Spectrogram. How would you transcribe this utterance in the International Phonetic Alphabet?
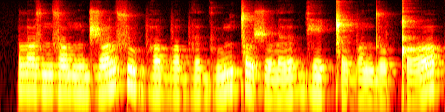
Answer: lɔznzɔm nd͡ʒɔlsubʱɔ bɔbʱɤɡʱum ǀoʃolɤ ɡʱe ǁɤbɔndo ǃɔ

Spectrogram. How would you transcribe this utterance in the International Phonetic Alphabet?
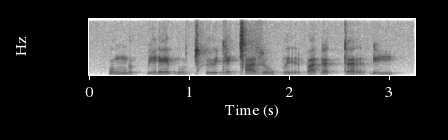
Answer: k͡poŋɵ k͡piɾe ɓuǀʰʉ deǀazu pɨrpaɗɐtːɐr ɗi

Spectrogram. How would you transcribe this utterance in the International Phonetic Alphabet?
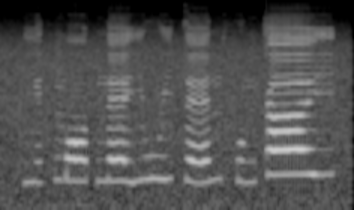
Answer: jɪ˨˥k̚mɔː˧t̚n̪ɛː˧ juː˧jt̪ɛː˨˥n fʊ˨˧ŋkaː˥j

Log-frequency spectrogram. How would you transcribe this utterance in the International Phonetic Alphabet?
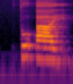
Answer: to ʔaj

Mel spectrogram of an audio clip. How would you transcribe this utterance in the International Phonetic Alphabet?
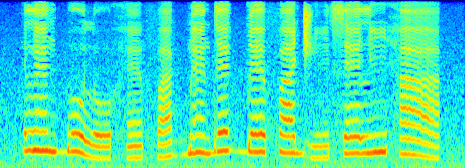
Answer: lɛ̃˦ɡ͡bo˦˨lo˨hɛ̃˨ fa˨˦ɡ͡bɛ̃˦ dɛ˦ɡ͡bɛ˦ fa˧d͡ʒĩ˨sɛ˧ lĩ˦ha˦˨

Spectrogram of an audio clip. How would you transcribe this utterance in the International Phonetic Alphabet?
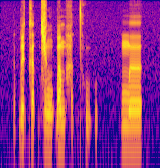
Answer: ɓɛ˨˦ka˨˩t̚t͡ɕa̤˨˩ŋɓa˧m ha˨˩t̚t̪ʰṵ˧˨ʔ | məː˧

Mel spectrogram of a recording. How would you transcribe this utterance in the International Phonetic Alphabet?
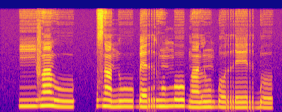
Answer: iː˨vã˦βu˨ | zã˦˨nuː˨ɓɛ˨˦rvũ˦ ŋoː˦bã˨ lũ˨ ɓo˨reː˨rɓʊ˨

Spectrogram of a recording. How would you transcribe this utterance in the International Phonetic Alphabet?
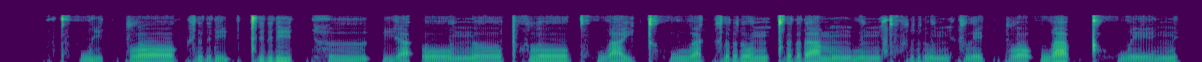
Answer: kʰwi˨˩t̚ plɔː˧kri˨˩ʔ tri˥˩t̚hɯː˧ʔi˨˩a̯ ʔoː˨˩ nɤː˦˥pʰloː˥˩kʰwa˧j kʰwu˨˩a̯kro˦˥ntra˧m ŋu˧n kʰru˨˩nkle˨˩k̚plɔ˦˥ʔwa˥˩p̚ kʰwe˩˦n

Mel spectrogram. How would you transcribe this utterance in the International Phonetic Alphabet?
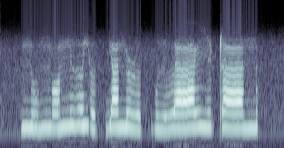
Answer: nu˨˩˨ŋɔ˨˩˦nɨ˧˥ə̯jəː˨˩k̚ ja˧nɹə˨˩k̚wɨ˨˩˨ laː˧˥ɣi˧ ʈa˧n

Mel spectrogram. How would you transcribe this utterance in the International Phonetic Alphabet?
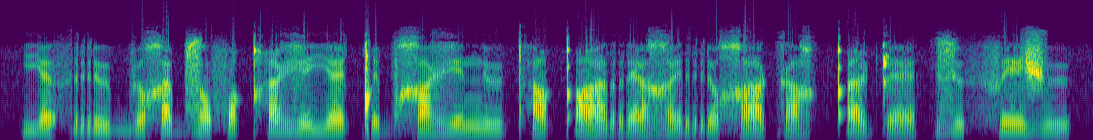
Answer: jɛθrʉbʉ χɛbzɔfɔ qʰeɣejɛǃeb χaɣenʉt̪ʰa qʼarɛ ʁerʉχakaʁ qʼeʈɛ | zʉθfeʒʉ

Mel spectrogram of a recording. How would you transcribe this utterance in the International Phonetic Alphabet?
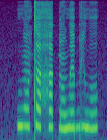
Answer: wɔ̃˦ ta˦˨ha˧k͡pɔ̃˨ wɛ˨˦bi˦˨wo˨˦

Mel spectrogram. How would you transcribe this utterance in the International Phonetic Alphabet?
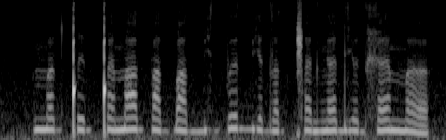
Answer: mɜdǃidǃɛmad padɓadbʲɛdpɨd bʲædɜdǁɛdŋɛd jɨdxɛ mɜ

